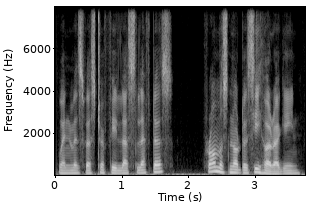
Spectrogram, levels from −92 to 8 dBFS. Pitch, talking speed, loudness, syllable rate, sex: 130 Hz, 190 wpm, -16 LUFS, 5.4 syllables/s, male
